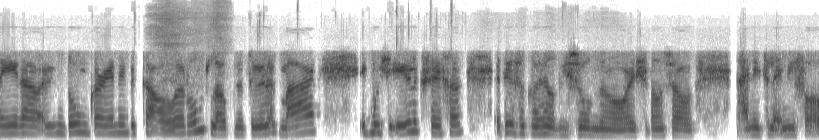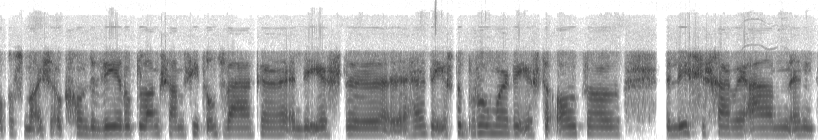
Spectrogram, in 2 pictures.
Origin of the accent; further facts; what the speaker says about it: Zeeland, Netherlands; Nou ja, weet je, dan moet je weten, ik ben een geboren en getogen Zeeuwse.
